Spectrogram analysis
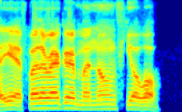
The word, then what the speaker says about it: Fiorot: is it is Manon Fiorot. If you're gonna, it's Manon Fiorot. They driving me crazy on UFC, man. So many people calling her Fior still. It's two syllables. It's Fiorot. It's also Manon, not Manon.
